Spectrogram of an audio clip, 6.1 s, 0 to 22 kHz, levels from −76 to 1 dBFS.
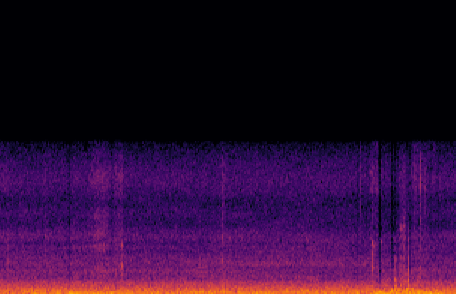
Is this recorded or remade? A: recorded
